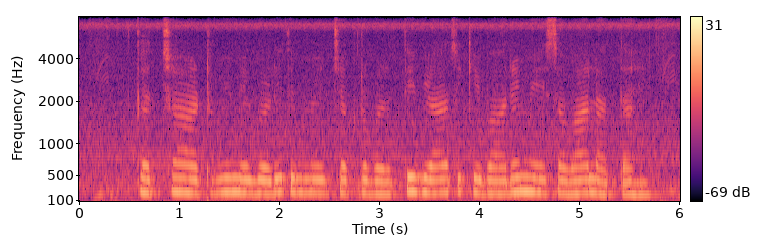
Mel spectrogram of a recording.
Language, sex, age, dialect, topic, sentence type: Hindi, female, 25-30, Awadhi Bundeli, banking, statement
